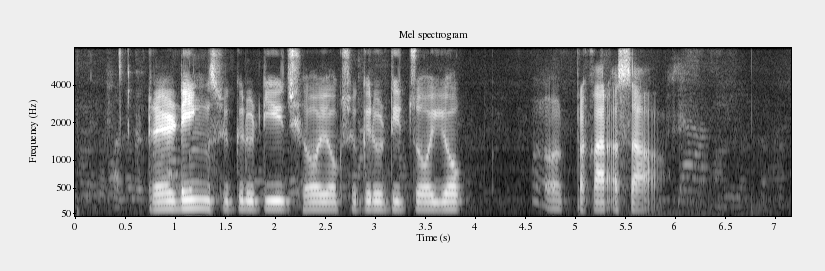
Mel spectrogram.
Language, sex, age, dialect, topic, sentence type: Marathi, male, 36-40, Southern Konkan, banking, statement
